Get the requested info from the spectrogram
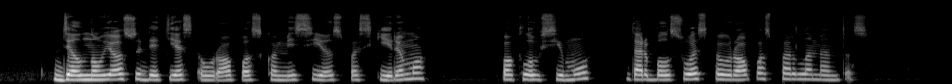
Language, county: Lithuanian, Kaunas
